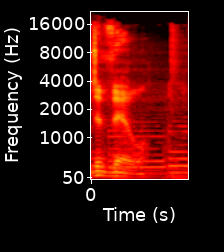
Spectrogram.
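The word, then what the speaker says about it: de Vil: It's spelled devil, but it's pronounced Deville.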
